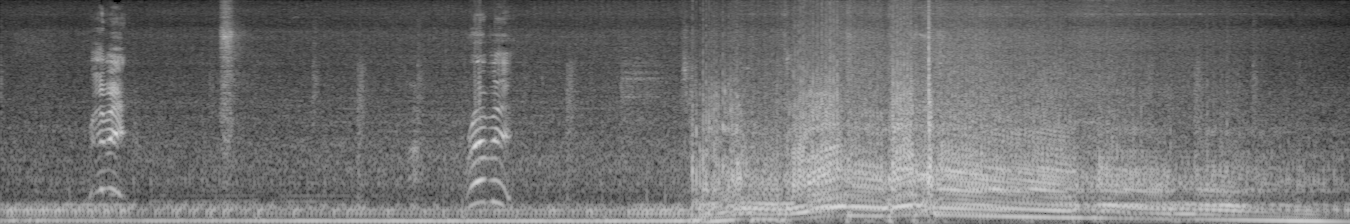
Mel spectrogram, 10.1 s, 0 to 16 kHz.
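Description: Mazdaspeed3's turbocharged four-cylinder idling through its exhaust. About five seconds in it is revved up sharply, then settles back toward idle over a few seconds.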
